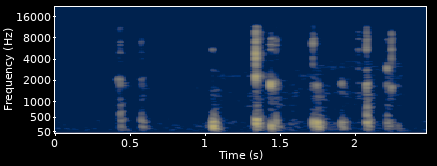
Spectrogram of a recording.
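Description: Faint computer keyboard keystrokes as a few keys are typed: a couple of short clicks, then a quicker run of about five more in the second half.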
